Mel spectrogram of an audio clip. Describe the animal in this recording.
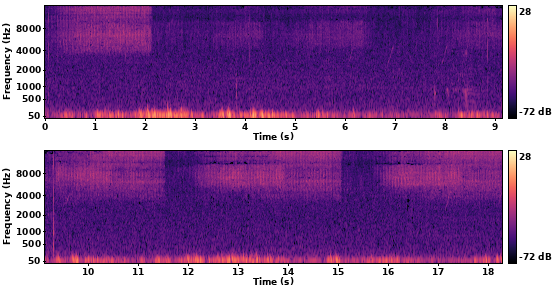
Chorthippus biguttulus, an orthopteran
